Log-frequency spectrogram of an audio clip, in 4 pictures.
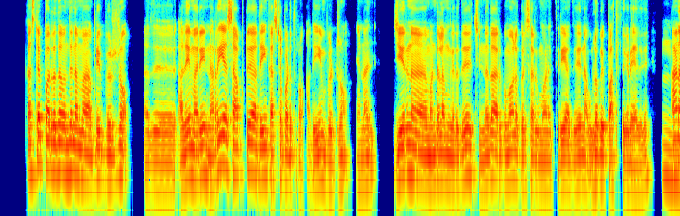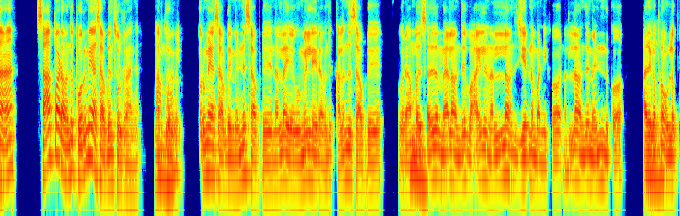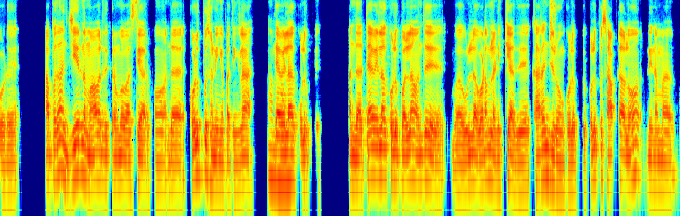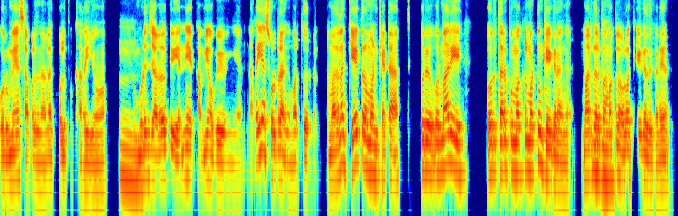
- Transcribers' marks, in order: laughing while speaking: "பார்த்தது கிடையாது"
- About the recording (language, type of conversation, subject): Tamil, podcast, உணவில் சிறிய மாற்றங்கள் எப்படி வாழ்க்கையை பாதிக்க முடியும்?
